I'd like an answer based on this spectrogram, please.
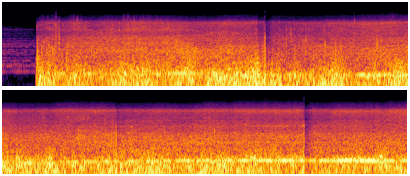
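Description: Jet ski running fast across the water, its engine a steady hum under heavy wind noise on the microphone and rushing spray; it starts abruptly about half a second in, and the engine hum grows stronger and edges slightly higher partway through.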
